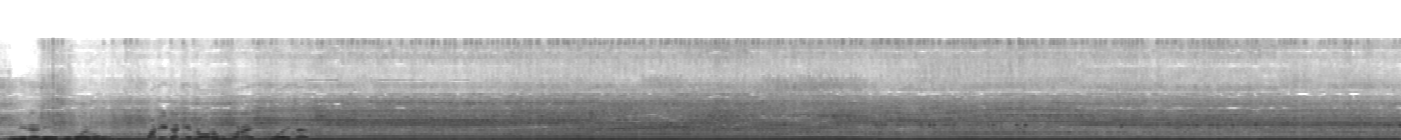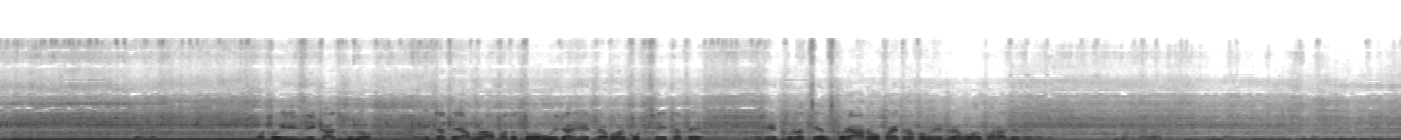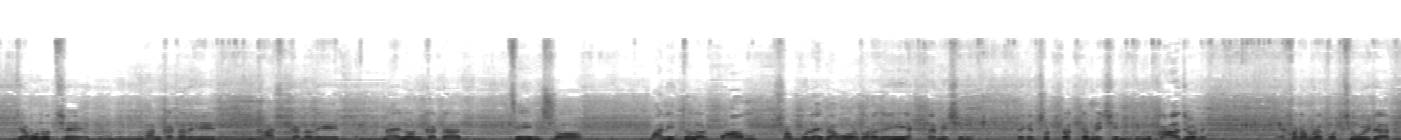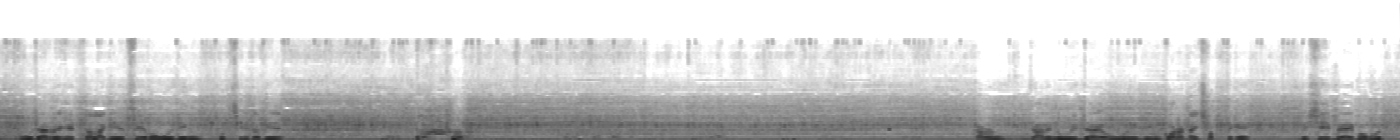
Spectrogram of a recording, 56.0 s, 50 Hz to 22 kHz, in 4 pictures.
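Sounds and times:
brush cutter engine running: 0.0 - 56.0
weeder head churning soil: 0.0 - 56.0.

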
